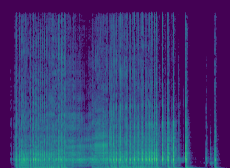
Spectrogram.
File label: leather creak soft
